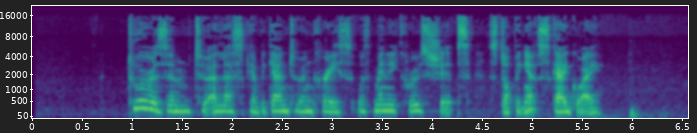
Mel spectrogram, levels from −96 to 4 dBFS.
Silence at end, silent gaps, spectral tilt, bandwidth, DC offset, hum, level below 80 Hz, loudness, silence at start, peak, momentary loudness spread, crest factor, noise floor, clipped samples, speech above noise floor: 0.5 s; none; -4 dB/octave; 16.5 kHz; under 0.1%; none; -60 dBFS; -25 LUFS; 0.95 s; -4 dBFS; 9 LU; 22 dB; -70 dBFS; under 0.1%; 44 dB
